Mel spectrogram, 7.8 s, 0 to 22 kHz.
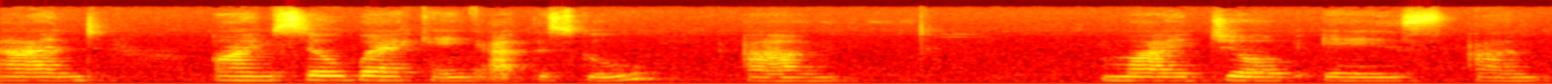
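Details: Expressive aphasia in a 24-year-old woman, six years after a stroke at age 18.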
